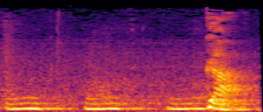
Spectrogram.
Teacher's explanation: Voice chords are sounding before the touch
